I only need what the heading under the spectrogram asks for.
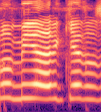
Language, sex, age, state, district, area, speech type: Dogri, female, 30-45, Jammu and Kashmir, Udhampur, rural, spontaneous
